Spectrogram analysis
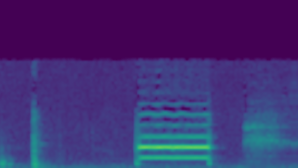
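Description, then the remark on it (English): An answering machine's playback beep as a phone message recorded last night is played back: one steady, loud electronic tone lasting under a second, preceded by a click and followed by a soft hiss of tape noise. “Came in on my phone recorder last night and...”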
